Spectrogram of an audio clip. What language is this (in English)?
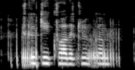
Icelandic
